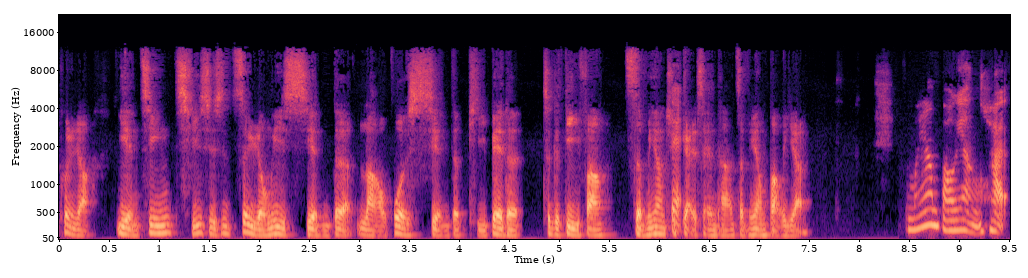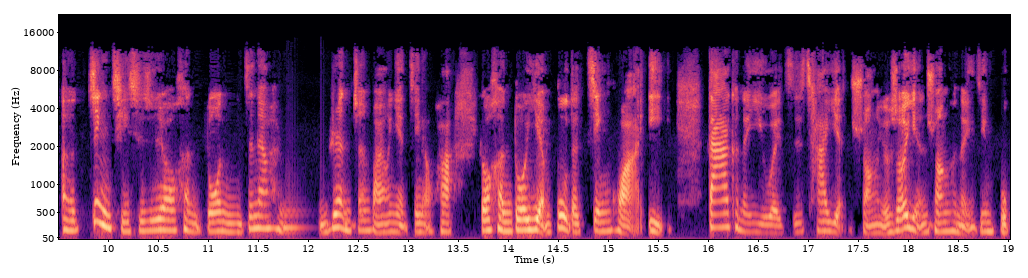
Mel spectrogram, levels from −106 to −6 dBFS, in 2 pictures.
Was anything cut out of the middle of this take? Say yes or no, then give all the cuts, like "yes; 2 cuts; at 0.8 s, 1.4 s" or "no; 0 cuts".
no; 0 cuts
